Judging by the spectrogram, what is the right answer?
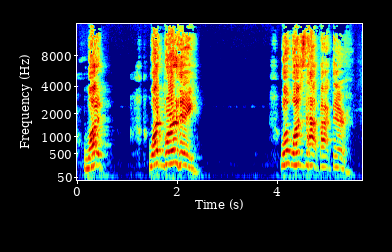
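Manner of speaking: loud yelling. A player's character calls out to a stranger across the storm, screaming over a storm. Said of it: "I'm just screaming out over the storm".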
